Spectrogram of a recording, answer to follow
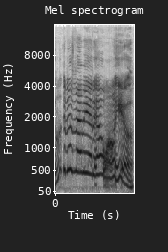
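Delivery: high mock outrage; hammed-up disgusted commentator; mock outraged voice. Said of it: "I Don Imus that shit".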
